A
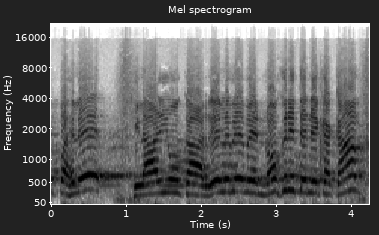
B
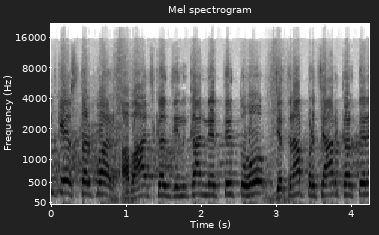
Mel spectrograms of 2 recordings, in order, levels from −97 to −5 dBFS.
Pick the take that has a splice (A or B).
B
